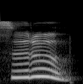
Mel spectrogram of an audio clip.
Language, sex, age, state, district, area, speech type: Hindi, female, 30-45, Uttar Pradesh, Azamgarh, rural, read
